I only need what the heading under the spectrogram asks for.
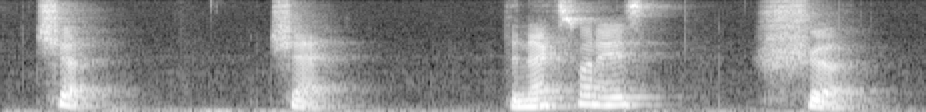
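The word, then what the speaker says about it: Ч: The first one is pronounced che. Che. As in watch. Che. Like a CH sound.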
